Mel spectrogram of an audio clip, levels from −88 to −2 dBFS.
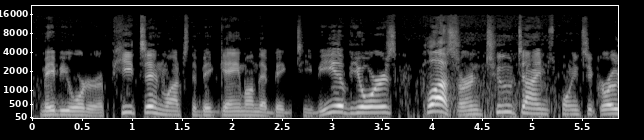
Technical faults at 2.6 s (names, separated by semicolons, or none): overdone noise removal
